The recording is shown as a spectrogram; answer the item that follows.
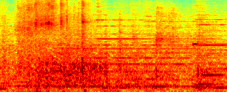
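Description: Corrugated metal roller shutter door rolling up with a continuous metallic rattle.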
